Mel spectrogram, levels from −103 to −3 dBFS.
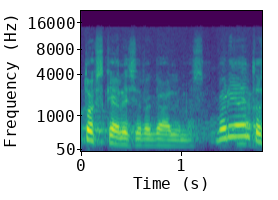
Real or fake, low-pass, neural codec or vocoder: real; 14.4 kHz; none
